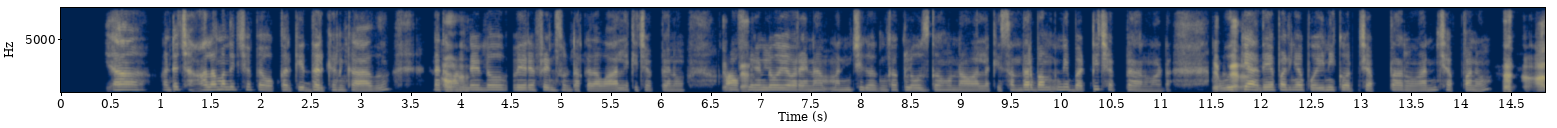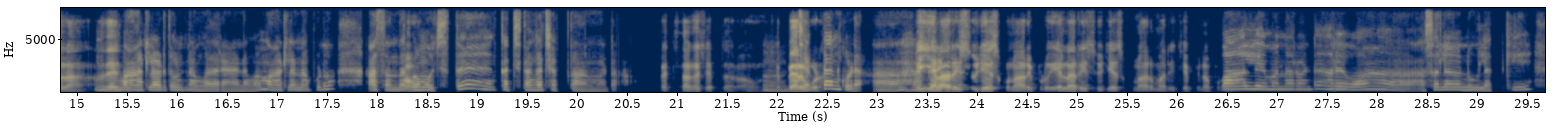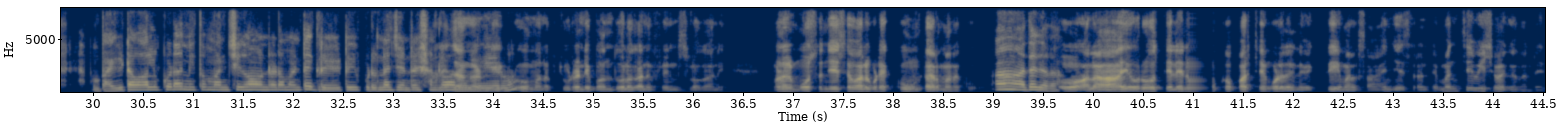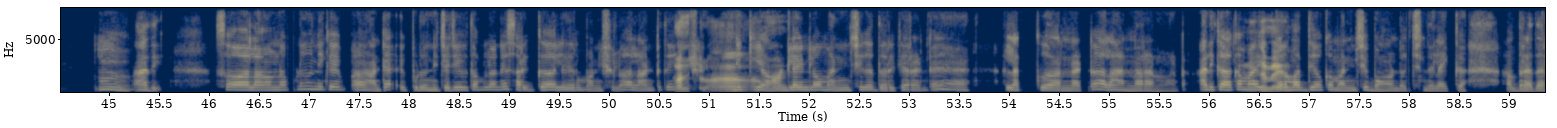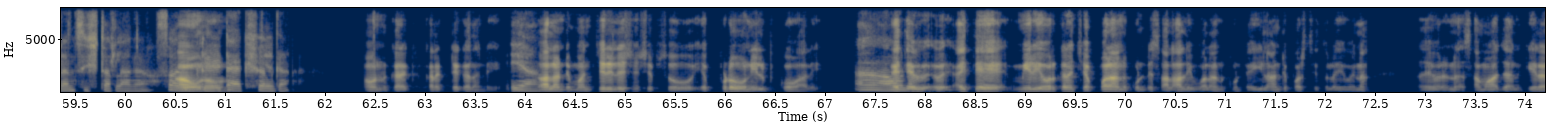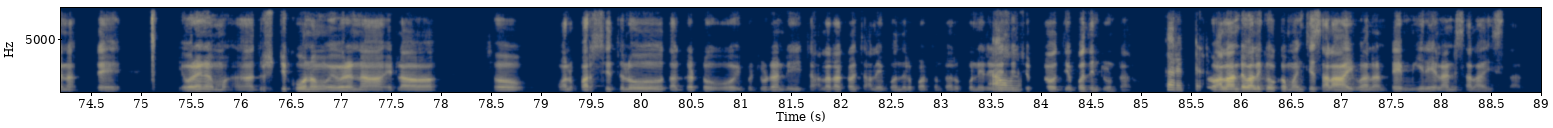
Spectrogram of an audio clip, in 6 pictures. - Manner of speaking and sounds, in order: in English: "ఆన్‍లైన్‍లో"; in English: "ఫ్రెండ్స్"; in English: "ఆఫ్‍లైన్‍లో"; in English: "క్లోజ్‍గా"; chuckle; other background noise; in English: "ర్యాండమ్‍"; in English: "రిసీవ్"; in English: "కరెక్ట్"; in English: "రిసీవ్"; in English: "వాహ్!"; in English: "లక్కీ"; in English: "గ్రేట్"; in English: "జనరేషన్‍లో"; in English: "ఫ్రెండ్స్‌లో"; in English: "సో"; tapping; in English: "ఆన్‍లైన్‍లో"; in English: "లైక్ బ్రదర్ అండ్ సిస్టర్"; in English: "సో"; in English: "గ్రేట్ యాక్చువల్‌గా"; in English: "కరెక్ట్"; lip smack; in English: "సో"; in English: "రిలేషన్షిప్‌లో"; in English: "సో"; in English: "కరెక్ట్"
- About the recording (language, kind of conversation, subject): Telugu, podcast, పరాయి వ్యక్తి చేసిన చిన్న సహాయం మీపై ఎలాంటి ప్రభావం చూపిందో చెప్పగలరా?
